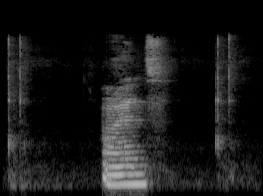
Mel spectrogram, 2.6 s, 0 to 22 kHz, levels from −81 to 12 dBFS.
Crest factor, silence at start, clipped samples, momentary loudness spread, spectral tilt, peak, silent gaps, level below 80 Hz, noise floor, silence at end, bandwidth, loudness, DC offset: 18 dB; 0.1 s; under 0.1%; 21 LU; -4 dB/octave; -8 dBFS; none; -68 dBFS; -60 dBFS; 0.3 s; 12 kHz; -21 LUFS; under 0.1%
